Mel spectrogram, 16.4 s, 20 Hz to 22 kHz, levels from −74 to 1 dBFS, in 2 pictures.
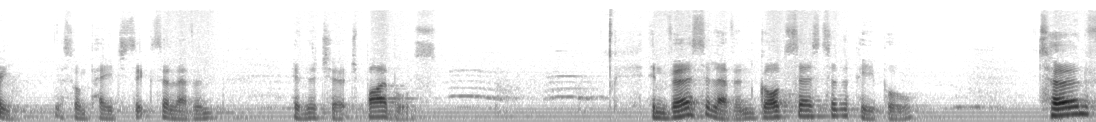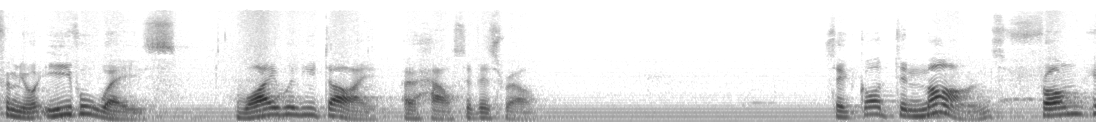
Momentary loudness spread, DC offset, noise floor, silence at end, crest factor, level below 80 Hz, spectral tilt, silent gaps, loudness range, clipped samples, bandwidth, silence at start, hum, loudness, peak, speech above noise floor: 23 LU; under 0.1%; -48 dBFS; 0 s; 24 dB; -54 dBFS; -6 dB/octave; none; 10 LU; under 0.1%; 16.5 kHz; 0 s; none; -24 LUFS; 0 dBFS; 24 dB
